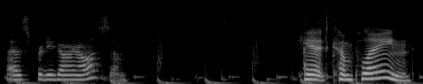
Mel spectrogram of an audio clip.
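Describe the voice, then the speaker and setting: A woman's voice: on the high side, takes it slowly, soft background music. A woman vlogging an unboxing off camera, gushing, laughing often and trailing off mid-sentence, recorded on a camera mic at home. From Canada. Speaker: card collecting vlogger.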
